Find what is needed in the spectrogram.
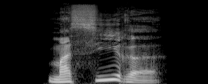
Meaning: inflection of massieren: 1. first-person singular present 2. singular imperative 3. first/third-person singular subjunctive I
- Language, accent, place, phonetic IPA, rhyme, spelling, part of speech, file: German, Germany, Berlin, [maˈsiːʁə], -iːʁə, massiere, verb, De-massiere.ogg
